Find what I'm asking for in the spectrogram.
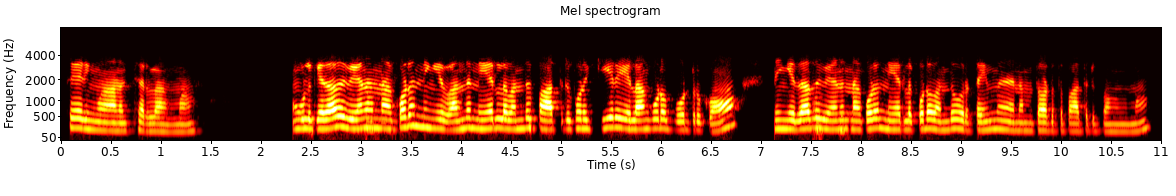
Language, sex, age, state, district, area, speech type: Tamil, female, 18-30, Tamil Nadu, Namakkal, rural, conversation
